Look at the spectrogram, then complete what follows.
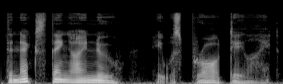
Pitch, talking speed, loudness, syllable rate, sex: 90 Hz, 190 wpm, -20 LUFS, 3.9 syllables/s, male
